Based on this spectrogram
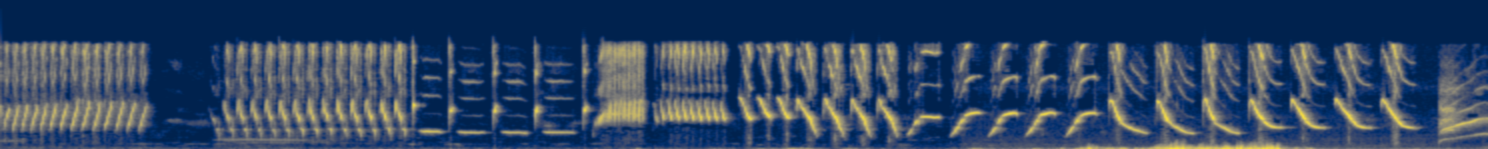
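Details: Canary song used to prompt a young canary learning to sing in the ngeriwik style; rapid buzzy trills, steady repeated notes, then a series of sharp descending whistled sweeps, with a low background rumble.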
